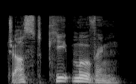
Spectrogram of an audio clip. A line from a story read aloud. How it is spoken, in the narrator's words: Pitt replied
